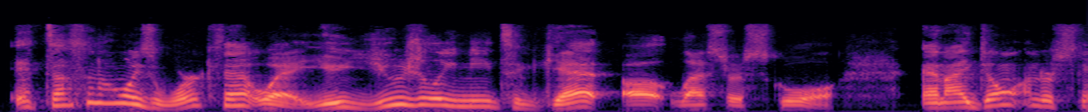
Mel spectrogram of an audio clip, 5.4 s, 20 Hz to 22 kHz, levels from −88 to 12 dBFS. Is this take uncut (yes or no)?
yes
